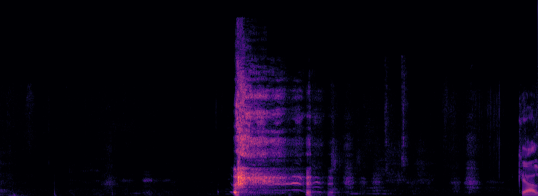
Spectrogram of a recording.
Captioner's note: laughter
